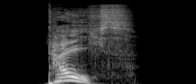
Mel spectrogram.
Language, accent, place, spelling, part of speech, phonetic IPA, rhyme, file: German, Germany, Berlin, Teichs, noun, [taɪ̯çs], -aɪ̯çs, De-Teichs.ogg
- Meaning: genitive singular of Teich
